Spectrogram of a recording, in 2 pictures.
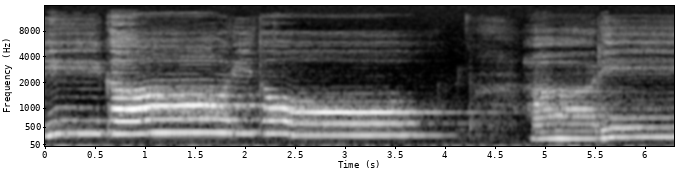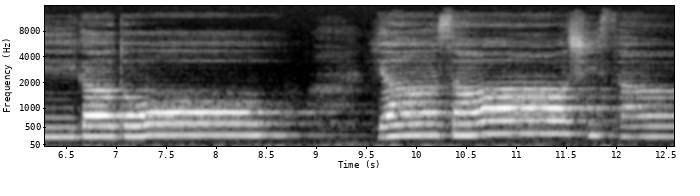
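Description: A woman singing slowly in three long phrases of held notes, with short pauses between them.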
